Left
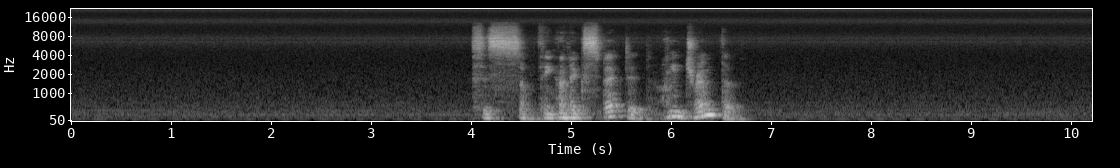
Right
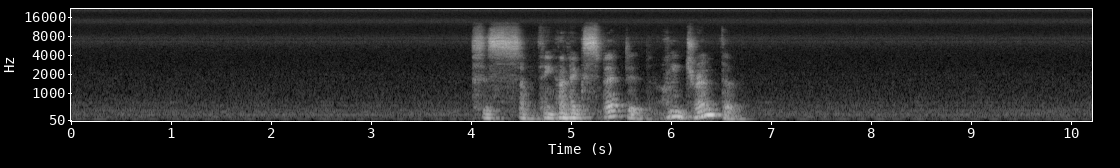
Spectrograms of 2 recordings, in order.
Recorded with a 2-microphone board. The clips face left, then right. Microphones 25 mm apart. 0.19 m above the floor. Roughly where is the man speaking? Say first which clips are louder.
Even; centre.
